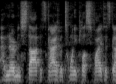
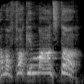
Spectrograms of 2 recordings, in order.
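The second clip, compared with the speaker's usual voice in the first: very high, very slow, very loud New York bellow; 8 dB louder than usual. Retelling a boxer's shout on the ropes after a knockout: imitating Edgar Berlanga yelling in New York accent. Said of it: "he yelled out with his New York accent".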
